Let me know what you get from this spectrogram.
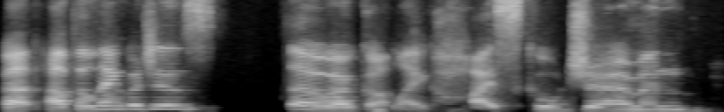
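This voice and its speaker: A woman's voice: on the high side, steady tone, unhurried, a little mellow. Chatty woman with a New Zealand accent. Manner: chatty, laughs often, many fillers. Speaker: guest artist. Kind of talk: casual interview chat.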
